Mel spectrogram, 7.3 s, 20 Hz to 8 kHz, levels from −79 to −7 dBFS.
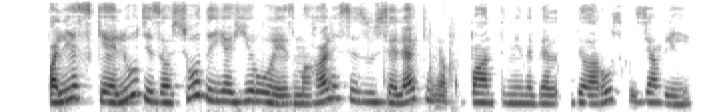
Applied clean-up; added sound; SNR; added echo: neural mask model DeepFilterNet 3.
